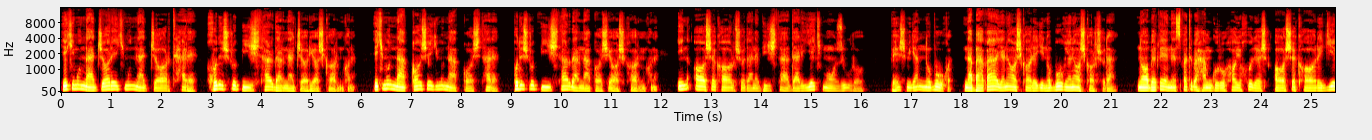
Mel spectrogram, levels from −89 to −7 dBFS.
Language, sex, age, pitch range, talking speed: Persian, male, 30-49, 100-130 Hz, 110 wpm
